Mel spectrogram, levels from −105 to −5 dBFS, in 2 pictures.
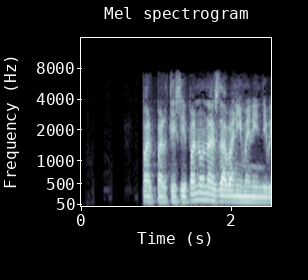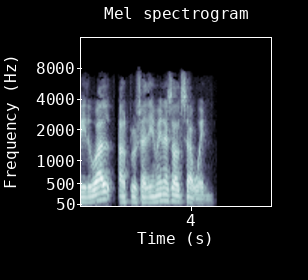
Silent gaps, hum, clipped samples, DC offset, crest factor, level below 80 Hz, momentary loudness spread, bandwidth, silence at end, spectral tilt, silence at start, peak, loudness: none; none; under 0.1%; under 0.1%; 18 dB; -56 dBFS; 7 LU; 7.6 kHz; 0.8 s; -5.5 dB/octave; 0.8 s; -2 dBFS; -18 LUFS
